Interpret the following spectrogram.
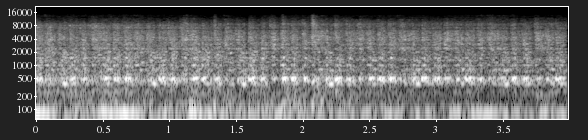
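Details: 1976 Olds 455 big block with 400 Turbo in an '84 Blazer/Suburban, sat about 155 days, roughly 70°F; sluggish dragging crank at about ninety turns a minute without firing, weak battery about to die.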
